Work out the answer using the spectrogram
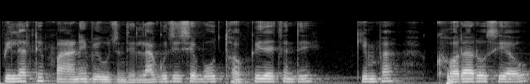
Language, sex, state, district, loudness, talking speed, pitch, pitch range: Odia, male, Odisha, Nuapada, -16 LUFS, 160 wpm, 130 Hz, 125-135 Hz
